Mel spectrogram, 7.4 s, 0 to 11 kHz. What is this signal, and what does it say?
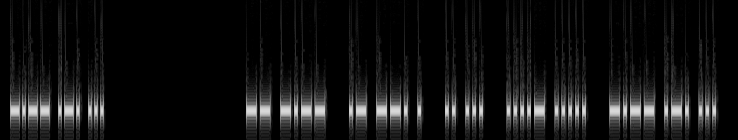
Morse code, heard as a keyed tone, about 38 wpm, 700 Hz. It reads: YRS MY AGE IS 45 YRS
